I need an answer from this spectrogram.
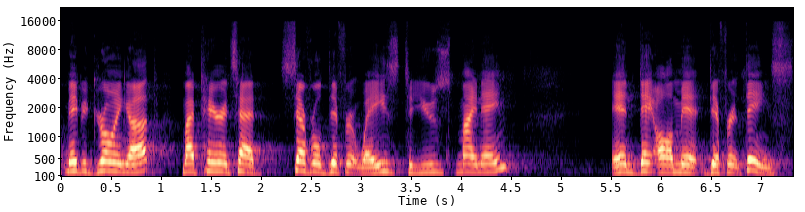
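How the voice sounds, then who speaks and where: A man giving a sermon in a conversational way, often repeating words as he starts a sentence. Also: high voice. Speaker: pastor.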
